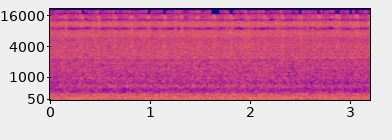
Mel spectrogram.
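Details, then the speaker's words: Toyota Tundra V8, number 6 suspected bad coil pack, number 8 coil unplugged, water suspected in fuel: deep, uneven, lumpy idle rumble; running on two dead cylinders. "Now, I'll show you, because number 8, when you unplug it, it changes. Watch."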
